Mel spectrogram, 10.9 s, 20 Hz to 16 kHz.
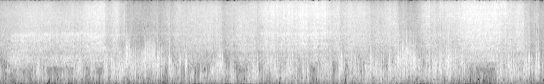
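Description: Peckett 0-4-0 saddle tank steam locomotive pulling out, loud hissing steam blowing from it with irregular surges as its train rolls past.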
